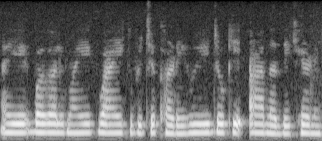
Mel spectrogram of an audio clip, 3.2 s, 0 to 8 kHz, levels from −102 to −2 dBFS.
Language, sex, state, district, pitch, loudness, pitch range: Garhwali, female, Uttarakhand, Tehri Garhwal, 185 Hz, -15 LUFS, 180-185 Hz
